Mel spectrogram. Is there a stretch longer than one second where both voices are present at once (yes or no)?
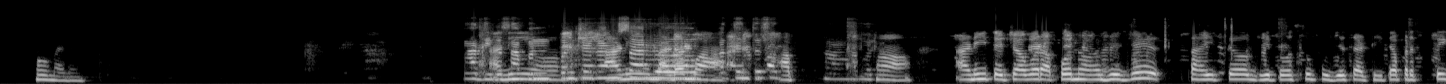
yes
